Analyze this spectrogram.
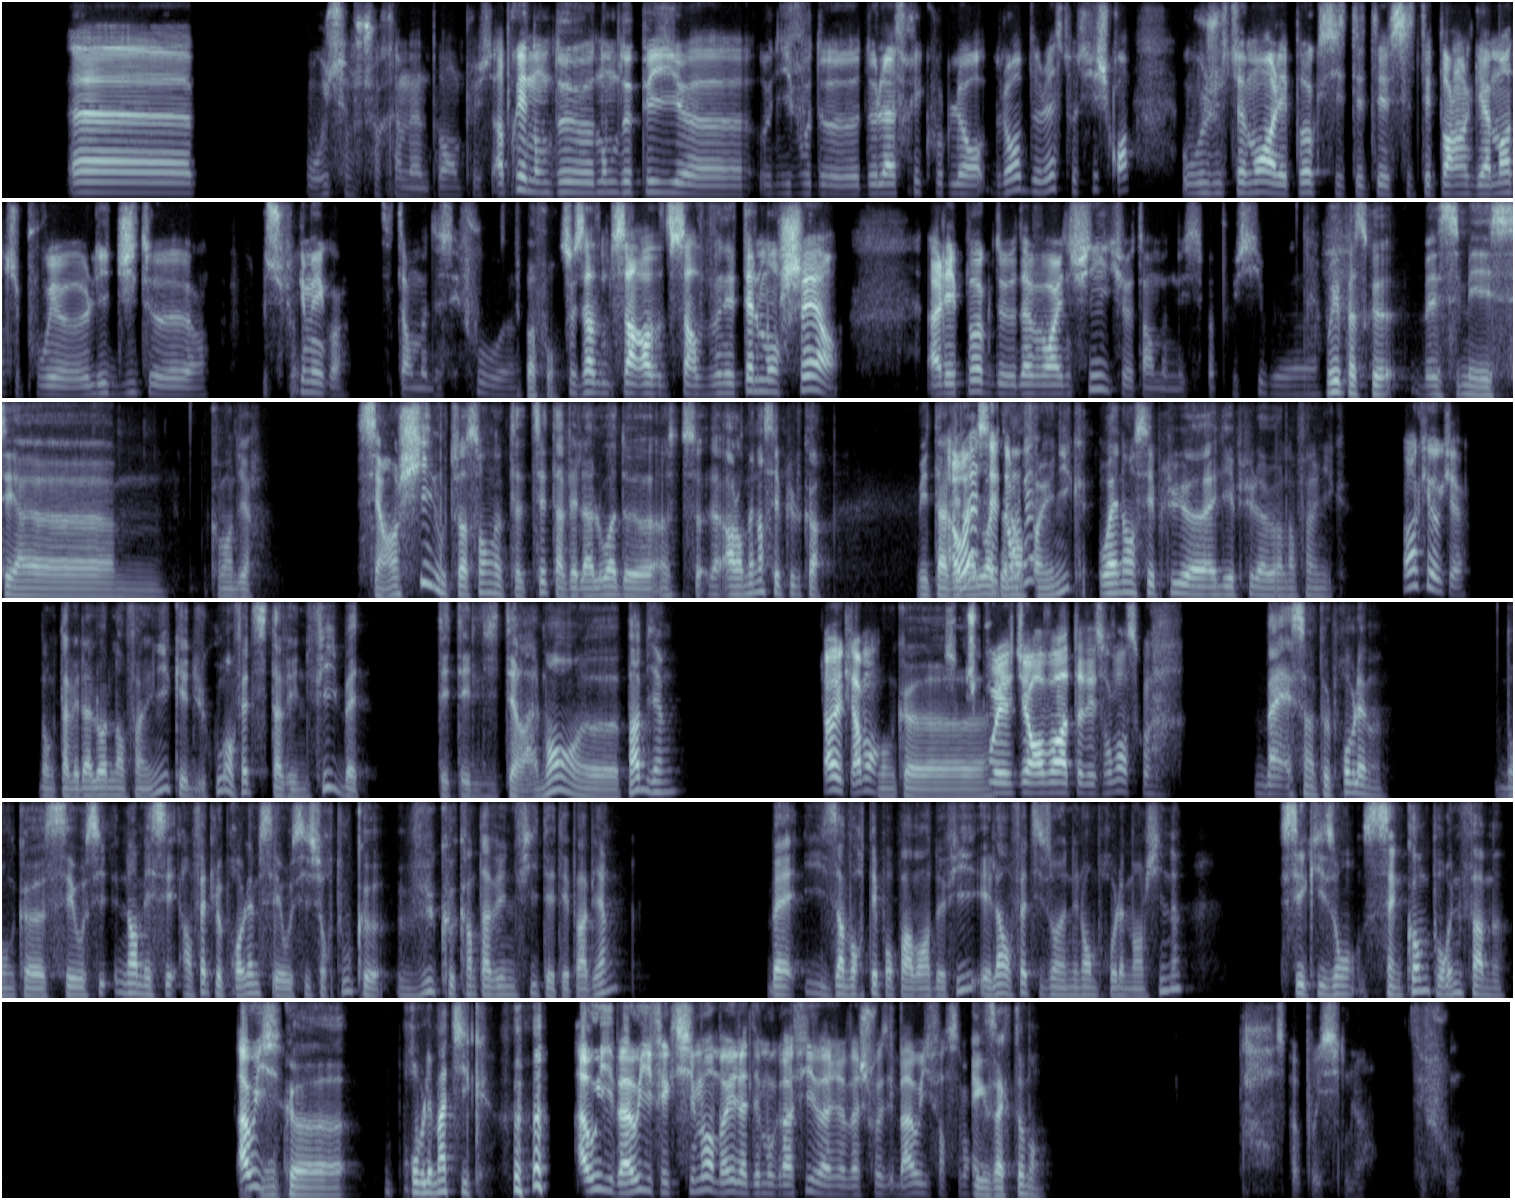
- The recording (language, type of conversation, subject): French, unstructured, Qu’est-ce qui te choque dans certaines pratiques médicales du passé ?
- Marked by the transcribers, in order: drawn out: "Heu"; in English: "legit"; blowing; stressed: "pas bien"; stressed: "clairement"; chuckle; surprised: "Ah oui !"; chuckle; other background noise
